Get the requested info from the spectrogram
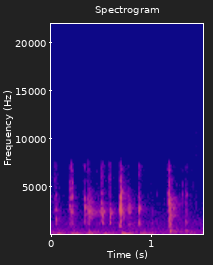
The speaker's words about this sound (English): Keyboard typing, mechanical keyboard.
